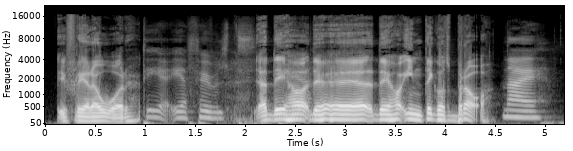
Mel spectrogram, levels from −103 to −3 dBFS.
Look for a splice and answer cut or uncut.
uncut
